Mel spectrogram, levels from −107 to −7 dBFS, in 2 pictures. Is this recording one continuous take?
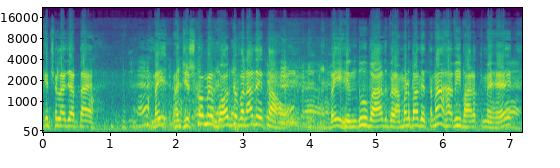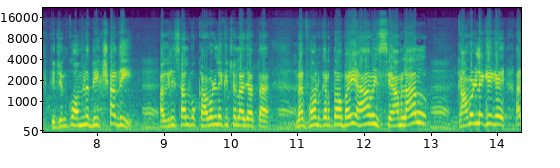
yes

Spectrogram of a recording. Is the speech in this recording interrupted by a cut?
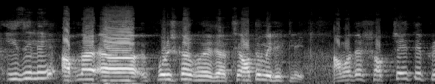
yes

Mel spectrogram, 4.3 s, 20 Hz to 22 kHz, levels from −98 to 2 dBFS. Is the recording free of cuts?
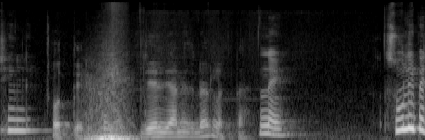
no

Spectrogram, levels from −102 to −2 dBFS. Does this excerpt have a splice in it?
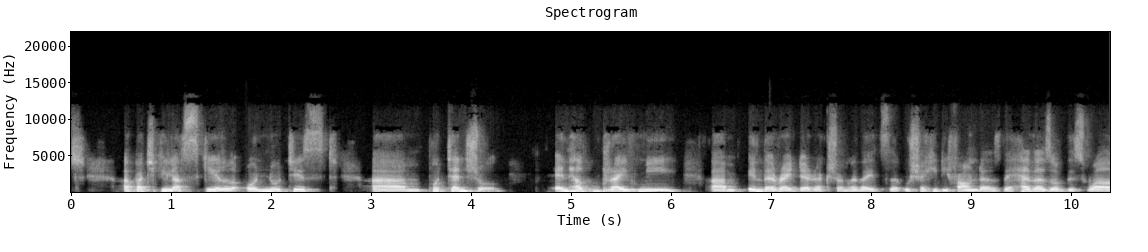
no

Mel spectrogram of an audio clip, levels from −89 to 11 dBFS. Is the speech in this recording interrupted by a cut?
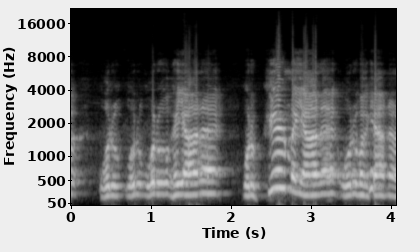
yes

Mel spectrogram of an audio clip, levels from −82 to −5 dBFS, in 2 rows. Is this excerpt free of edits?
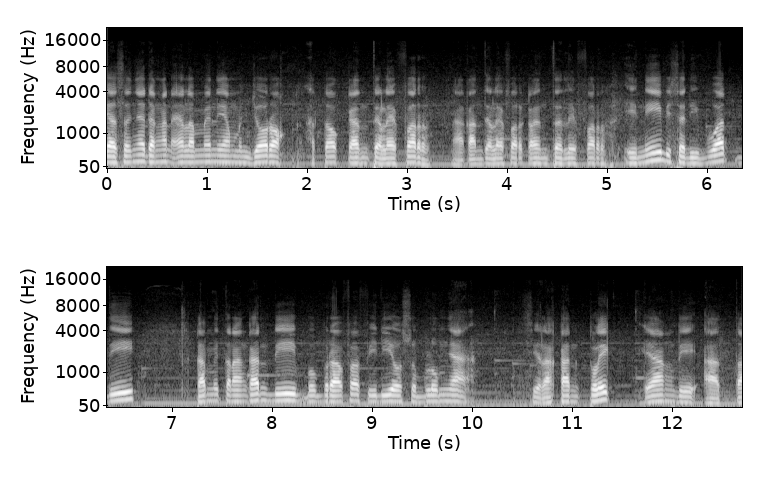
yes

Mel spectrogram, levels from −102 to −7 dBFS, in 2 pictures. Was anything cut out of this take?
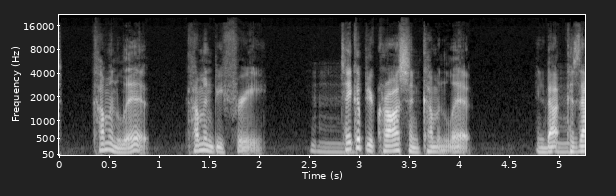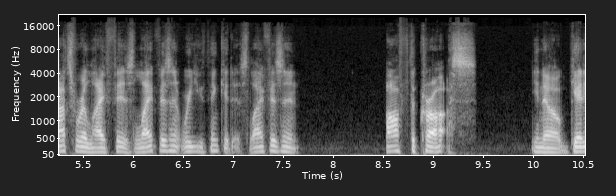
no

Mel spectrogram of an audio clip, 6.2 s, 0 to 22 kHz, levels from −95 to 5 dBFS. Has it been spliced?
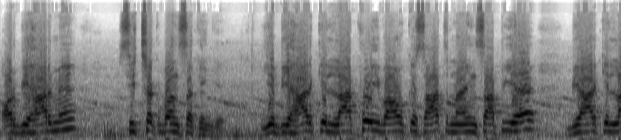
no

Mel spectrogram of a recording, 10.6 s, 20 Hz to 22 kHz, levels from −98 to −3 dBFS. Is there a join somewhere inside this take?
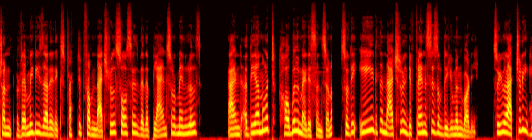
yes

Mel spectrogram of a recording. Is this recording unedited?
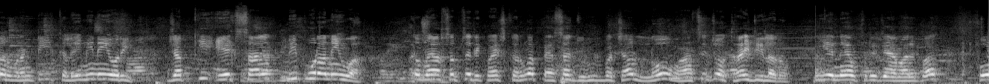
no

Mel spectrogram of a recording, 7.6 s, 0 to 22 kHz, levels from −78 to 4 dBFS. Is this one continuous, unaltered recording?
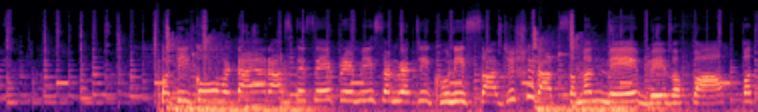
no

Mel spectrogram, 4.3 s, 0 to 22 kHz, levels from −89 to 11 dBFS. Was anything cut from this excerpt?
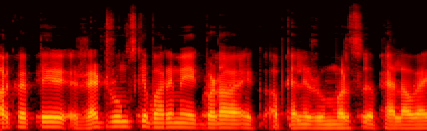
no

